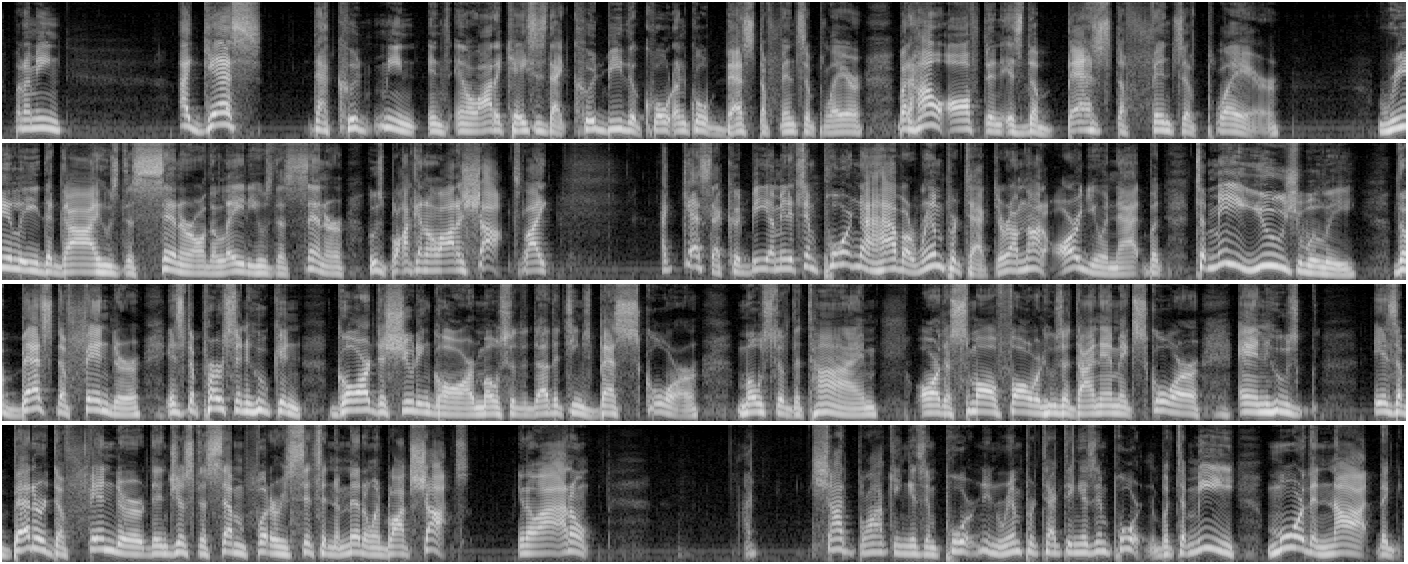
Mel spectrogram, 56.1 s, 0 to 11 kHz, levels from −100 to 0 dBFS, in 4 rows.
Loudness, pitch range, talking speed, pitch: -21 LUFS, 120-165 Hz, 155 wpm, 140 Hz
